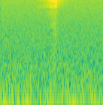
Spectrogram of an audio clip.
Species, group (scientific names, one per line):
Poecilimon affinis
Orthoptera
